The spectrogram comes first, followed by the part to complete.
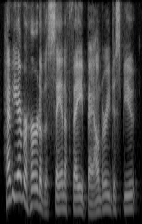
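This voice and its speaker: A man voicing a breezy, eager young upper-class gentleman in an audiobook mystery, with chummy, exclamatory, slangy talk. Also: mid-range voice, huge pitch swings, a little fast, pitched above the performer's own voice. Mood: triumphant, eager.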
